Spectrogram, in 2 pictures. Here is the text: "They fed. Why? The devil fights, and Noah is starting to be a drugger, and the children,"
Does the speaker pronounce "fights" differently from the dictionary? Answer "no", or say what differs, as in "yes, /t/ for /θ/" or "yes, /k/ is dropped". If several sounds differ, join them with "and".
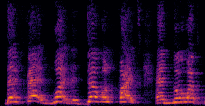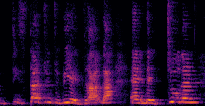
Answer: yes, /s/ is dropped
